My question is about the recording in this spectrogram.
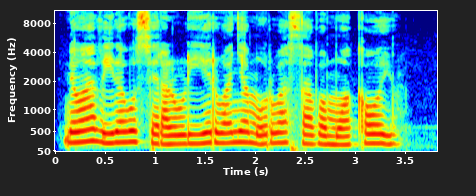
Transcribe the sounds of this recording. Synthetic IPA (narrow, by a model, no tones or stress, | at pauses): newaðiðaɣosɛɾaɾoɾieɾwaɲamoɾowasaβamwakojo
